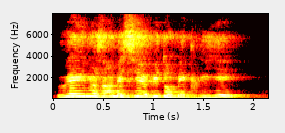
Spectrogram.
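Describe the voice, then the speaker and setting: A man preaching a sermon, swinging from low murmurs to shouts. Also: normal speed, roomy sound.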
